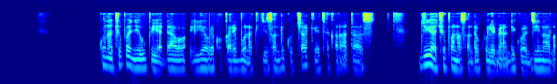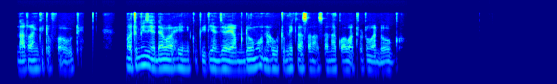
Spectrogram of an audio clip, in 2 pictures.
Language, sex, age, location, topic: Swahili, male, 18-24, Kisumu, health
